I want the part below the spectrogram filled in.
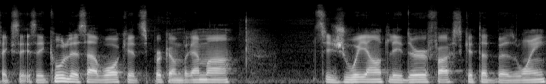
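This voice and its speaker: Monotone, flat intonation comes at a moderate pace. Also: man. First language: English (speaking French). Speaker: podcast host. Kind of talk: casual chat.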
